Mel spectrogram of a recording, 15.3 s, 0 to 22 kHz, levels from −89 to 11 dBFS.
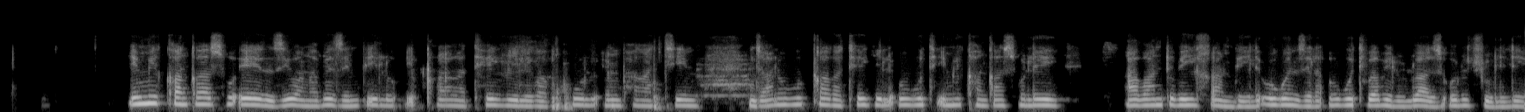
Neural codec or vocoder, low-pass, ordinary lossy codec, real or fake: codec, 16 kHz, 8 kbps, FreqCodec, larger model; 7.2 kHz; Opus, 16 kbps; fake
